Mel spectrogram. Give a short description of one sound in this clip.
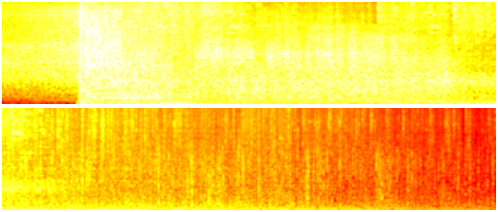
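A train rumbles past and slowly fades away.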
